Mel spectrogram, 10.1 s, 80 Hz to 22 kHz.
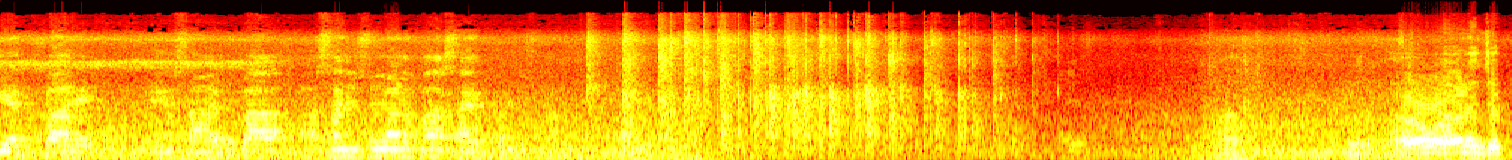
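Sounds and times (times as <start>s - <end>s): people clapping: 3.9s - 7.3s.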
